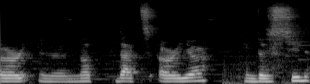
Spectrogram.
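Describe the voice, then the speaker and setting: Music plays in the background as a man talks at a very slow pace. His fairly high pitch keeps a fairly even intonation. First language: not English. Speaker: esports racer. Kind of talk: post-match interview. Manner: halting.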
